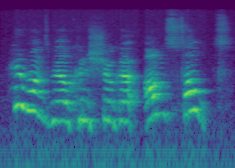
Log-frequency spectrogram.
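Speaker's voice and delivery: put-on high, loud, exasperated old man; indignant question. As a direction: protest loudly in disbelief.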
